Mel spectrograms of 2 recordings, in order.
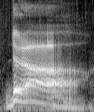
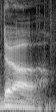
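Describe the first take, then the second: First: Loud, eerie mummy voice rising to a roar; the mummy roaring at the children to leave; mummy's roar. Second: Put-on the mummy ordering the children out; mummy's command. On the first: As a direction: bellow the final order. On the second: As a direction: growl out the first warning. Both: A narrator's reading. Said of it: "dit-elle".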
